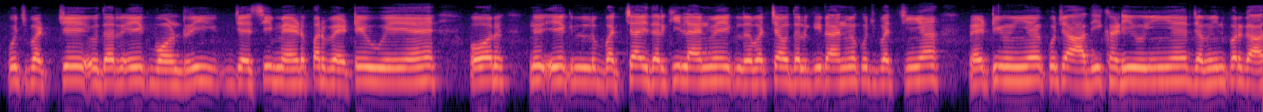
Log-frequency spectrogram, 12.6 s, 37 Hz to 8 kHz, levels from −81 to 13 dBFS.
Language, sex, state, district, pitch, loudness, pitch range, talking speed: Hindi, male, Bihar, Purnia, 155 Hz, -12 LUFS, 150-165 Hz, 185 wpm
